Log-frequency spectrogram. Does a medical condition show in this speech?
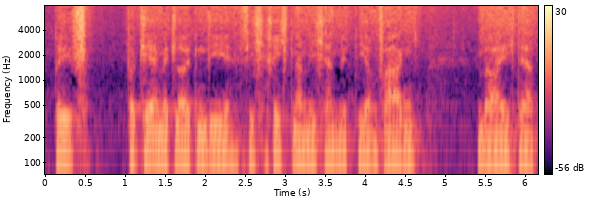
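Yes: Parkinson's disease; diagnosed at age 57, began with resting hand tremor, confirmed by brain imaging; about 16 to 17 years since diagnosis, tremor-free on stage, almost daily falls, reduced mobility; host asks for his voice to be made louder.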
